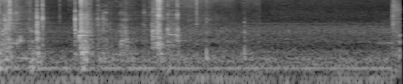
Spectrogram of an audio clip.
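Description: Sewing machine back-stitching the seam of a men's button-up shirt: a few short bursts of needle clatter and motor whir, then quieter mechanism noise as the stitching stops.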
